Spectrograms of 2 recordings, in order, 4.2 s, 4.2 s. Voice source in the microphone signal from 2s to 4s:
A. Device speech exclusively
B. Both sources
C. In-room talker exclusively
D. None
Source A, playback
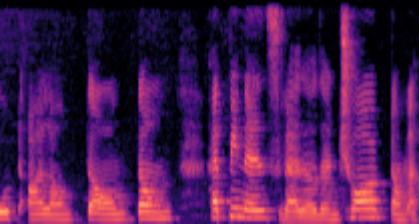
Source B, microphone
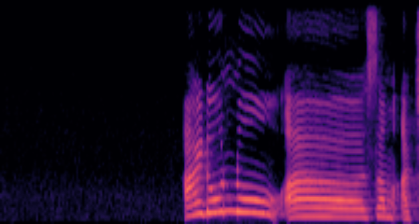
C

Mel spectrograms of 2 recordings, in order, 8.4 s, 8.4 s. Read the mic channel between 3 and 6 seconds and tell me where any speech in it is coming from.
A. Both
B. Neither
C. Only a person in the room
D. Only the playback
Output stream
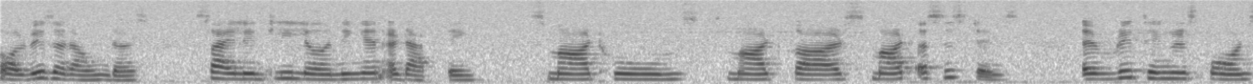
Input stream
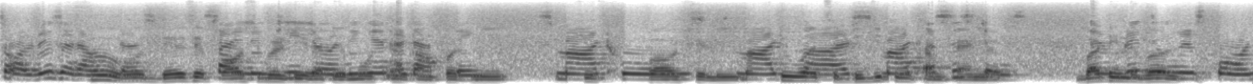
A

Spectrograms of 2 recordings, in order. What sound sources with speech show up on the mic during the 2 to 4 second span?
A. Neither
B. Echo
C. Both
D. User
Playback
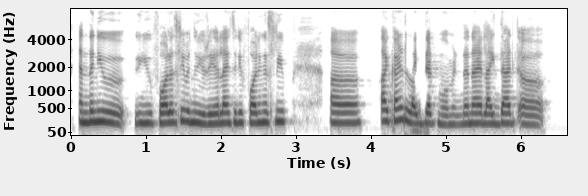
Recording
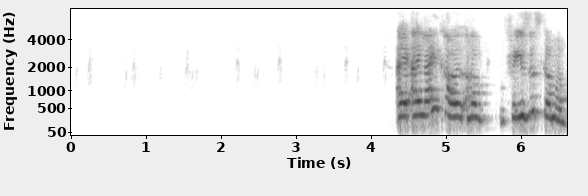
A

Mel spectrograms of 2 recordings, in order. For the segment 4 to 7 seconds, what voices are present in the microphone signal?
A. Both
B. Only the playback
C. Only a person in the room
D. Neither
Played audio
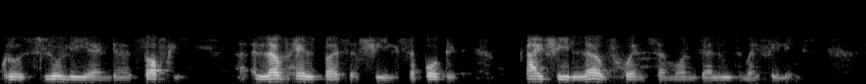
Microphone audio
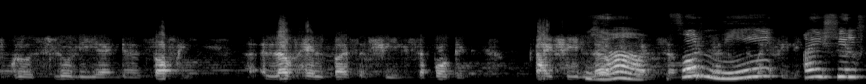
A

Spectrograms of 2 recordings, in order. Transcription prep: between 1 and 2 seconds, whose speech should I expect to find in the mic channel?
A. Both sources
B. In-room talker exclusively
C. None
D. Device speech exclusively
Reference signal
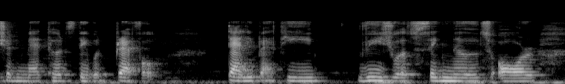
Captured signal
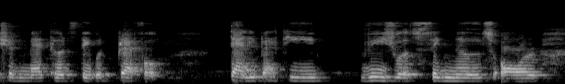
D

